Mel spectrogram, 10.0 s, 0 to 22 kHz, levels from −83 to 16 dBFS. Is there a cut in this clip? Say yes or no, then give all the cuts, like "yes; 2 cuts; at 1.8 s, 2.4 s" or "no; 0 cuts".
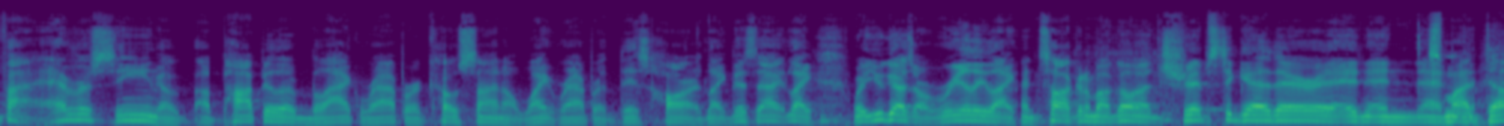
yes; 2 cuts; at 1.0 s, 6.8 s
